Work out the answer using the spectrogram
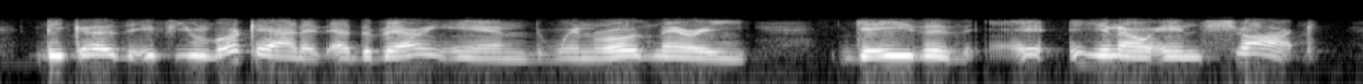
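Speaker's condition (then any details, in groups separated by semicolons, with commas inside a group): Cerebral palsy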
